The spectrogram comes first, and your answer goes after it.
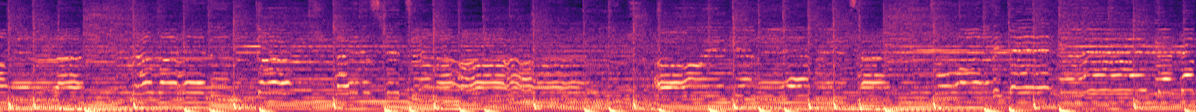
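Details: Loud band music with steady drums, guitars and singing throughout, and no animal sound.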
